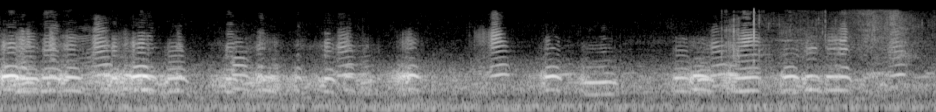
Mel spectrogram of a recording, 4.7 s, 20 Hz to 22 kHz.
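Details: Tundra swans at Ninth Line, Mississauga, Ontario, Canada, on 16 March 2013, among geese and ducks, give a steady chorus of soft, high, hooting whoops, several birds overlapping every second or so.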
